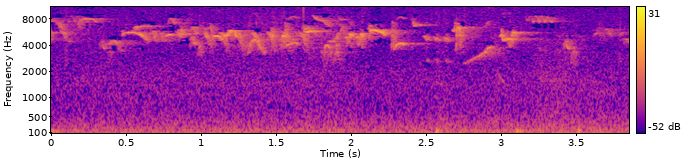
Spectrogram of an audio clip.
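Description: A small bird sings about one meter away, to the left, in a rapid stream of high, bright chirps and trills that runs the whole time, over a low outdoor rumble with no one talking.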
